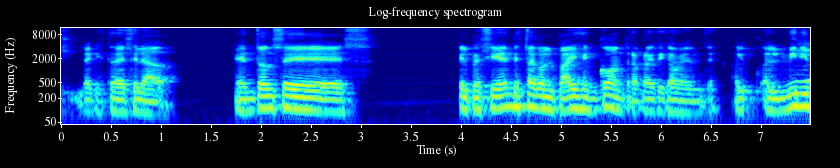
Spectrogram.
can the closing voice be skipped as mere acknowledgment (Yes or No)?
No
